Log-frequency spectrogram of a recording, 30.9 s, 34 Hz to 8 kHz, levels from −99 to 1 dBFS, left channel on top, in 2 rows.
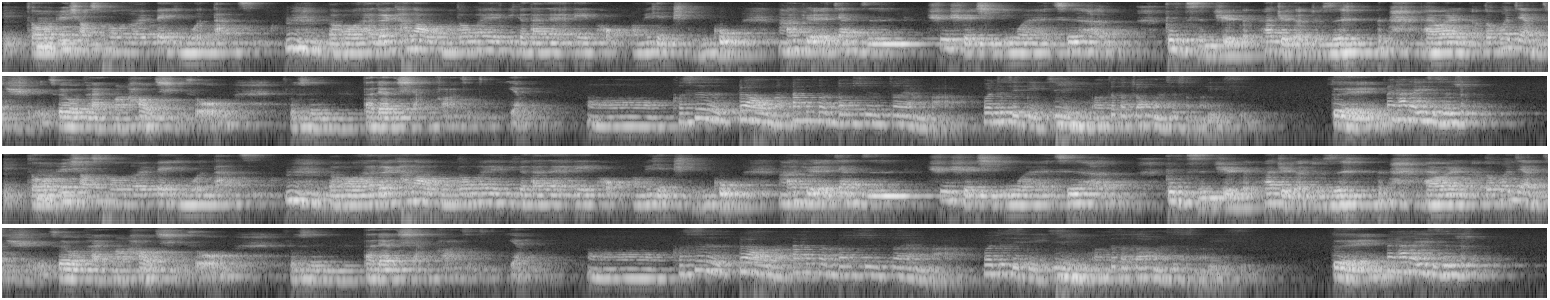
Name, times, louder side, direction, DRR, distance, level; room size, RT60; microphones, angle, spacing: voice 1, 0.0-2.6 3.3-8.9 9.3-18.8 19.1-20.2 20.5-20.7 26.0-26.4 28.8-29.3, left 1 dB, 45° left, 3 dB, 6.0 m, -20 dB
voice 2, 2.8-3.4 7.8-8.2 13.8-14.4 16.5-17.0 21.3-27.9 29.3-30.1, left 2 dB, 75° left, -1 dB, 3.5 m, -23 dB
22.5 x 17.0 x 9.8 m, 1.2 s
head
